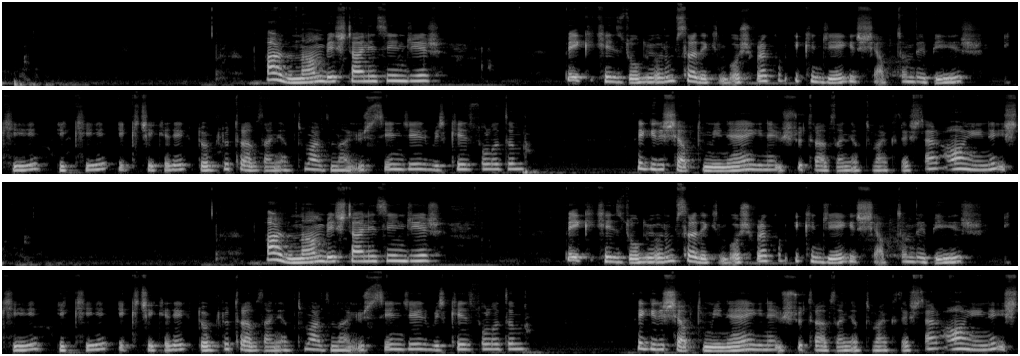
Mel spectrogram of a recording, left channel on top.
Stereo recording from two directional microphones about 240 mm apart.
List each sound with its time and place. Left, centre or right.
2.0 s speech: centre
5.6 s speech: centre
16.5 s speech: centre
